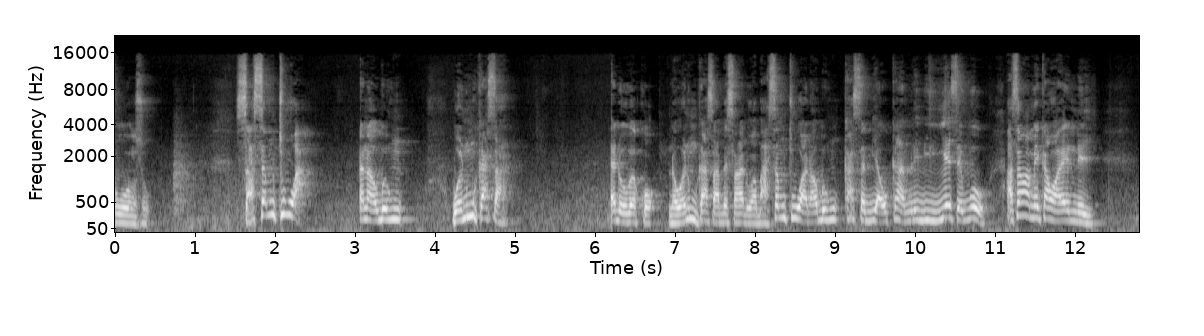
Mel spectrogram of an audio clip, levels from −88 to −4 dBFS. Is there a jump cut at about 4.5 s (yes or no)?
no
